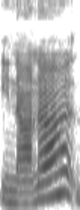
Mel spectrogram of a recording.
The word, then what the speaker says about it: Inanna: Is it Inanna, the descent of Inanna? Is that how you Yeah, pronounce her name?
